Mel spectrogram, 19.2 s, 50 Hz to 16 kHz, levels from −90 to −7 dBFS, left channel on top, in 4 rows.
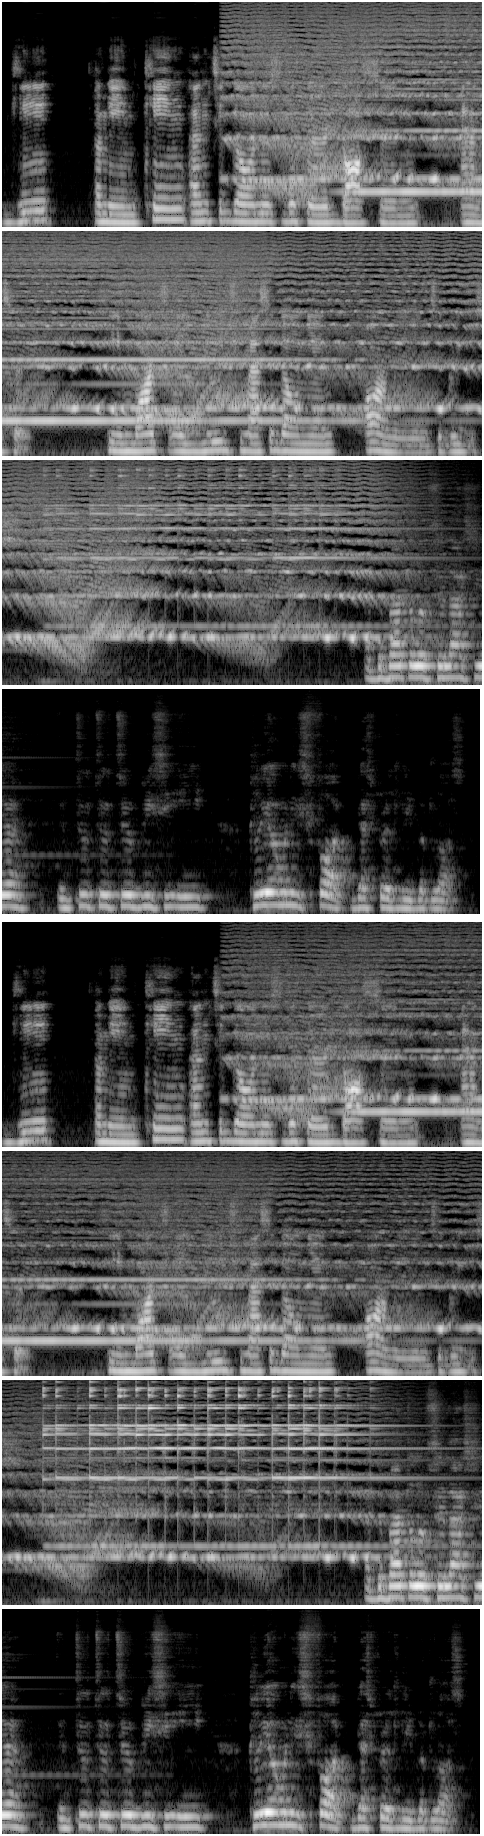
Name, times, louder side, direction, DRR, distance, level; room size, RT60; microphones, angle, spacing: voice 1, 0.0-0.5 0.9-4.2 4.6-5.1 5.8-8.1 8.4-9.8, left 2 dB, 55° left, 0.9 m, -27 dB
sound 1, 2.2-14.0, left 4 dB, 80° left, 0.6 m, -31 dB
sound 2, 3.2-8.7 8.9-9.0, left 4 dB, 35° left, 0.3 m, -30 dB
Bell, 10.0-13.8, right 11 dB, 90° right, 0.6 m, -22 dB
voice 2, 13.2-14.7 15.0-16.5 16.9-19.0, right 4 dB, 45° right, 0.4 m, -25 dB
4.1 x 2.6 x 2.9 m
head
